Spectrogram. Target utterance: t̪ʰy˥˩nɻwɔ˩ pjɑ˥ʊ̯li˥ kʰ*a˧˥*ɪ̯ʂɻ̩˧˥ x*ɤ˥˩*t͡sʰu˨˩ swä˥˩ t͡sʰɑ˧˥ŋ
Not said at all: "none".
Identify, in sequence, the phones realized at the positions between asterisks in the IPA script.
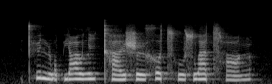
a˧˥, ɤ˥˩

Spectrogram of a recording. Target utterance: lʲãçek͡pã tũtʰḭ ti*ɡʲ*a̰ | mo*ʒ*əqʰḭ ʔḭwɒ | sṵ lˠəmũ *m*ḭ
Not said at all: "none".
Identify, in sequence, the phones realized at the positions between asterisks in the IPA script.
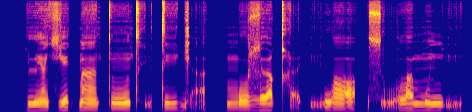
ɡʲ, ɮ, ɲ

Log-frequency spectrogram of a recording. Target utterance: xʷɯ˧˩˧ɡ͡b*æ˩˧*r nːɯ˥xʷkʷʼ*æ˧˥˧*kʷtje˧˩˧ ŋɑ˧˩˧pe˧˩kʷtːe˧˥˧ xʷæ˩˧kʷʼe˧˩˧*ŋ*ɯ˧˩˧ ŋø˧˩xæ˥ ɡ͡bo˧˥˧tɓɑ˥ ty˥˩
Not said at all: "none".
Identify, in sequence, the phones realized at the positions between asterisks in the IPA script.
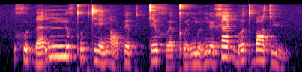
æ˩˧, æ˥, ŋ͡m

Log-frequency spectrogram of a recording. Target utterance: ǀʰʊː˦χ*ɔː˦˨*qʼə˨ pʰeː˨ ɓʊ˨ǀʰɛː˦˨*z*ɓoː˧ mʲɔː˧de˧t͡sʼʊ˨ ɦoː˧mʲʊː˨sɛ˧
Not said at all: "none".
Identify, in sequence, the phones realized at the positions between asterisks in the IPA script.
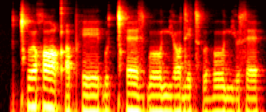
ɔː˦˨, z

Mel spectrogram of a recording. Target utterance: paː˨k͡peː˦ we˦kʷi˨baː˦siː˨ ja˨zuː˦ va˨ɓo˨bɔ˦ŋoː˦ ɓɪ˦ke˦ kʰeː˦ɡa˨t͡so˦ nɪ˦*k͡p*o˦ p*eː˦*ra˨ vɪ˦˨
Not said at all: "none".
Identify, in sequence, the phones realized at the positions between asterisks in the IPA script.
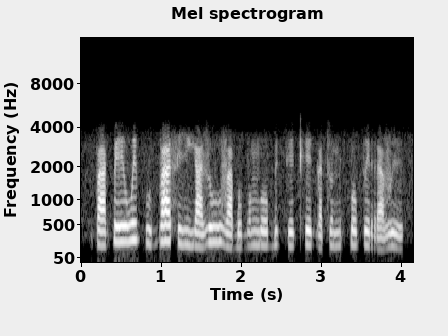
k͡p, e˦

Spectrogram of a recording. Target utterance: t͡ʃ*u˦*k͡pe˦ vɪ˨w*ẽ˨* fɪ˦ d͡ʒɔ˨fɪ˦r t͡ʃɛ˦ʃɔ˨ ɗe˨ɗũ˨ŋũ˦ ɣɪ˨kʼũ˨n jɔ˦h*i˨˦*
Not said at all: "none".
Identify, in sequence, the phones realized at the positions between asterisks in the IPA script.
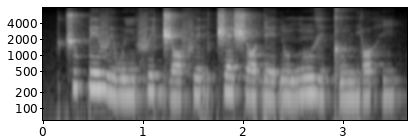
u˦, ĩ˨, i˦

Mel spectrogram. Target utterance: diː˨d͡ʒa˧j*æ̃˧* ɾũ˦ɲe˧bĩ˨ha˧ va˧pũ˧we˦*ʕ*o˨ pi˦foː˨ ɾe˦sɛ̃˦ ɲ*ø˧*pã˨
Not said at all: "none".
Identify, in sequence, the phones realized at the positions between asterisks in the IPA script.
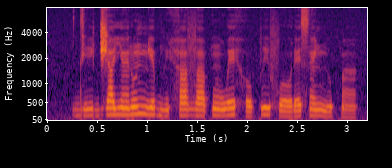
ɛ̃˧, h, u˧

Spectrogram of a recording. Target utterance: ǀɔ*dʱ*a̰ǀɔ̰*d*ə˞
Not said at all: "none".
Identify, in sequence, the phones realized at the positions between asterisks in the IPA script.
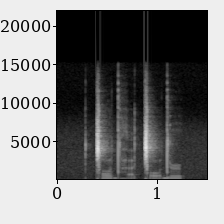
dʱ, d

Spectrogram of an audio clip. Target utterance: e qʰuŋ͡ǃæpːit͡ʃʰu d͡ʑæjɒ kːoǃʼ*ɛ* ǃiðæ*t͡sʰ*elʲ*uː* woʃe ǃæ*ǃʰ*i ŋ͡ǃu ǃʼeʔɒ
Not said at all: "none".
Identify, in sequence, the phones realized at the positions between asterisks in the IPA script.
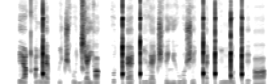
æ, t͡ʃʰ, u, ǃʰ

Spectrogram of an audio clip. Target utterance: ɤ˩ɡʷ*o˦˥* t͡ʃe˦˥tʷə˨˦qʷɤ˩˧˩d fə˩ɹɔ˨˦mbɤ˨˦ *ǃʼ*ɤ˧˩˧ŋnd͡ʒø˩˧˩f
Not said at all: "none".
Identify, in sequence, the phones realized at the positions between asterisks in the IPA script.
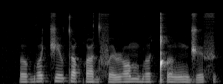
ɤ˦˥, ǃʼ

